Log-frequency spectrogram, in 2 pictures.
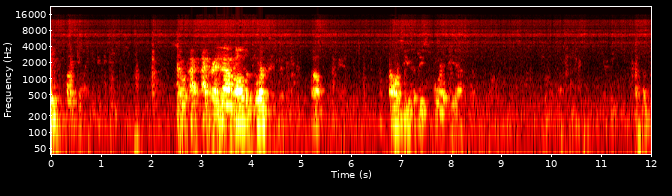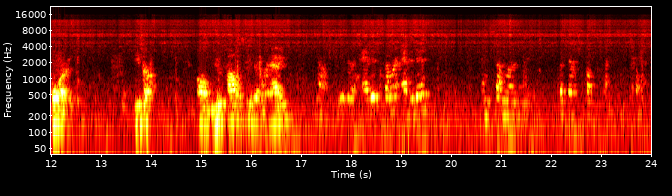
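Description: A man speaks calmly through a microphone, heard from a distance.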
